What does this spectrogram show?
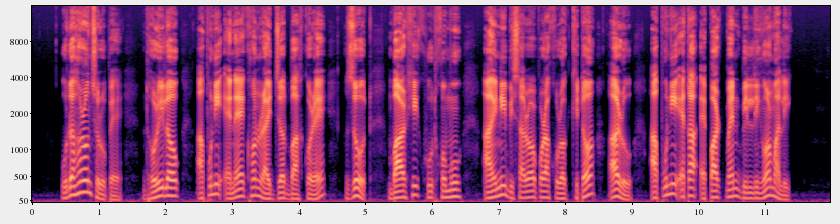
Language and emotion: Assamese, neutral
